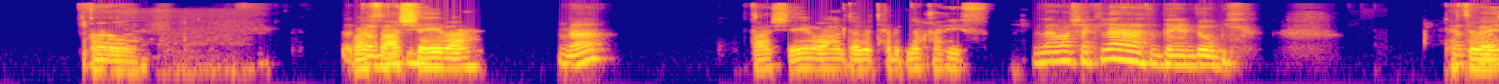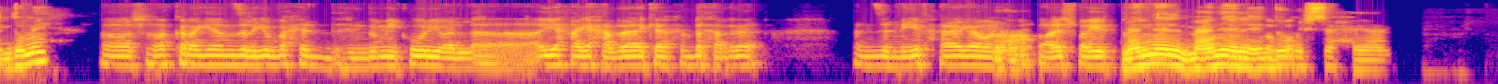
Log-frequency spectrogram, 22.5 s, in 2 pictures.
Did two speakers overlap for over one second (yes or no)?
yes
